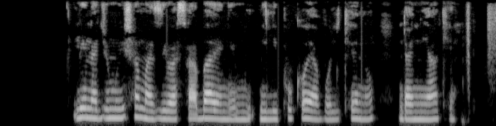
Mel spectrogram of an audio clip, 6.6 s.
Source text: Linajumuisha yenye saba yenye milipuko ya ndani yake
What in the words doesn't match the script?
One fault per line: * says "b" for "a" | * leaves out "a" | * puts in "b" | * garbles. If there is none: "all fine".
* says "maziwa" for "yenye"
* puts in "volkeno"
